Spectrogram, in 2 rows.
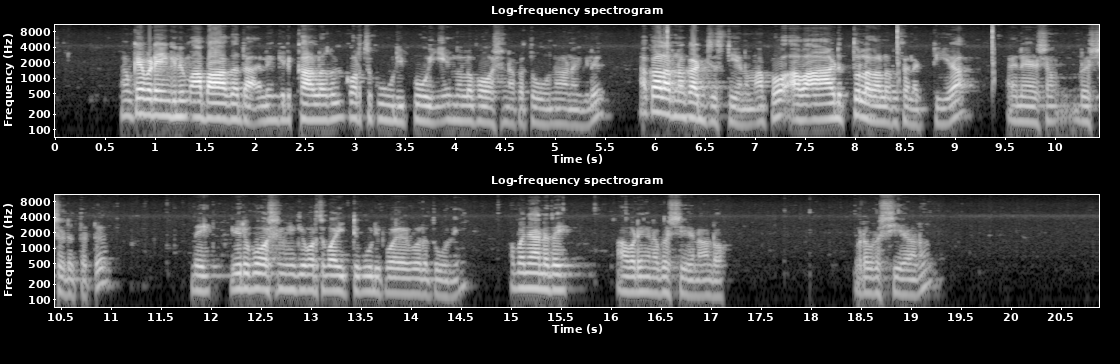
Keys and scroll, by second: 0.6 ctrl+-, 0.9 ctrl+-, 1.2 ctrl+-, 1.7 ctrl+-, 10.0 ctrl+=, 11.2-14.2 typing, 16.3-17.1 typing, 19.2-19.9 typing.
